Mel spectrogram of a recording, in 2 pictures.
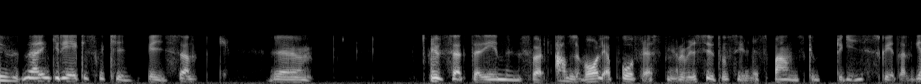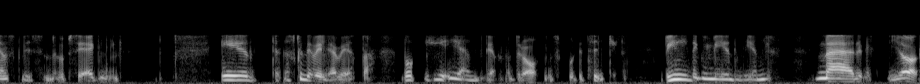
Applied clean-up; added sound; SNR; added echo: neural diffusion model UNIVERSE++.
